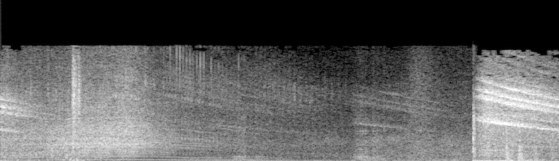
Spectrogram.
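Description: A car engine revs and drones, its pitch falling.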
